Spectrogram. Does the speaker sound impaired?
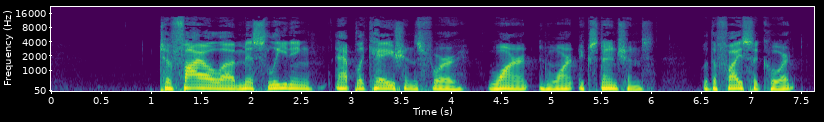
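No.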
